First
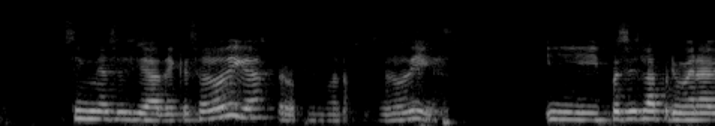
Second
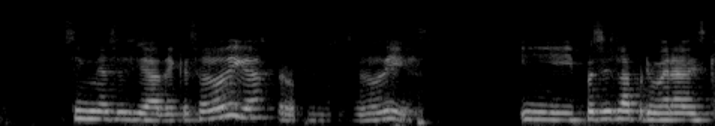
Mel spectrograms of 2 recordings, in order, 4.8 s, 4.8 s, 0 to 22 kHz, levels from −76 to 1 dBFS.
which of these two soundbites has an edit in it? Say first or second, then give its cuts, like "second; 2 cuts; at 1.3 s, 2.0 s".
second; 1 cut; at 2.2 s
